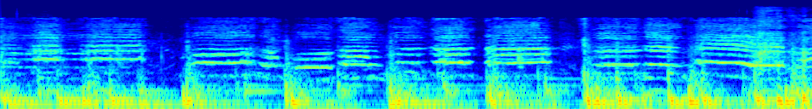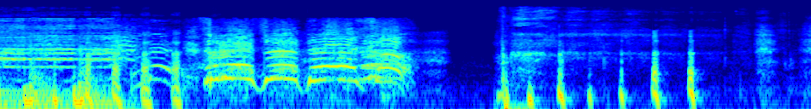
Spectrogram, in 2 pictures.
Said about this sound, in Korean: 남자 고등학교 애들은 소리를 지르면 도통 알아먹을 수가 없어요. 술술 달술 이렇게 했죠. 술 먹은 건 아닌 것 같고 원래 이래요 얘들이 그때는 아 이게 그러니까 시험 잘 보라고 후배들이 응원하는 소리였잖아요 그렇죠 붙었다 붙었다 보성 보성 붙었다 수능 대박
